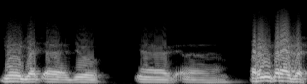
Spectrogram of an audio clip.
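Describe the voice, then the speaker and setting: A man is speaking. His tone is dark and mellow. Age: 70s. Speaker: painter and art teacher. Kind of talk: interview. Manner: halting, many fillers.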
